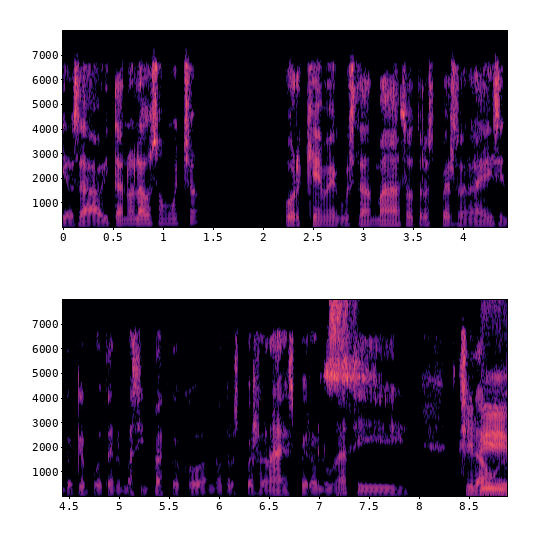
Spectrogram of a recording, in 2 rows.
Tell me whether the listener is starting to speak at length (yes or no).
yes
